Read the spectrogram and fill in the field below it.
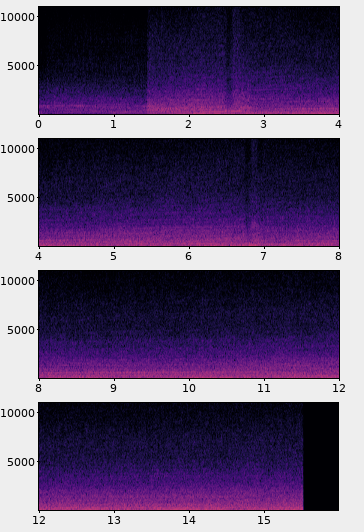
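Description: Spec Racer Ford engine in iRacing on the Sonoma circuit, a steady droning hum holding gear with rising pitch sweeps on two upshifts, loud and close throughout with no talk, cutting off abruptly at the end.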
